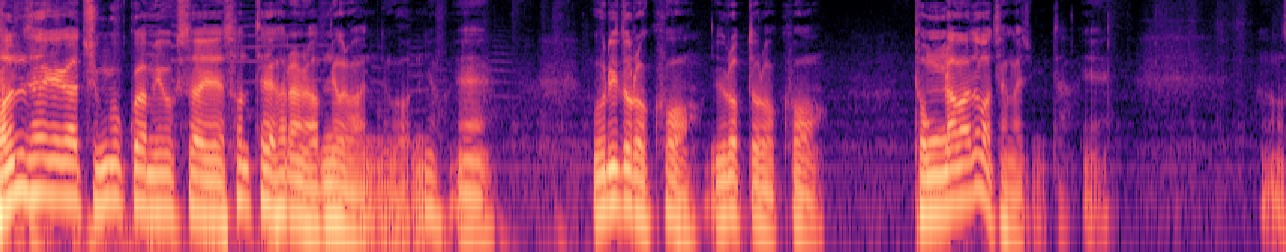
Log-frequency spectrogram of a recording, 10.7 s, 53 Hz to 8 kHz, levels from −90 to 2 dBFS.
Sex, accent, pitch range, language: male, native, 100-145 Hz, Korean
